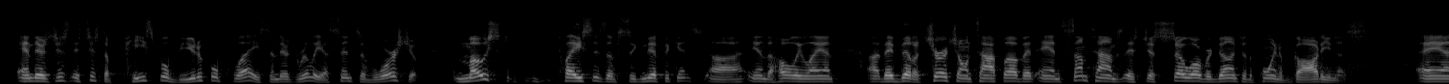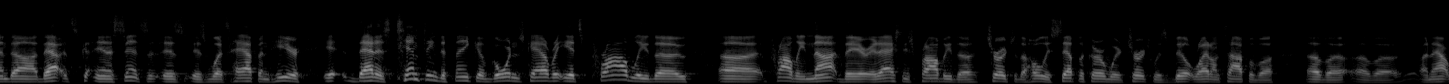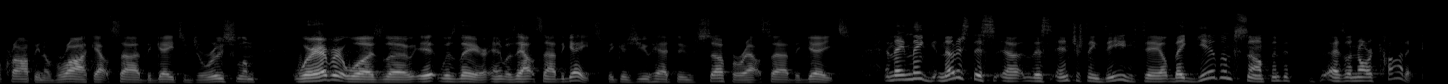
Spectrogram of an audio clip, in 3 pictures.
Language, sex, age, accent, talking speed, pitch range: English, male, 50-69, American, 195 wpm, 125-170 Hz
